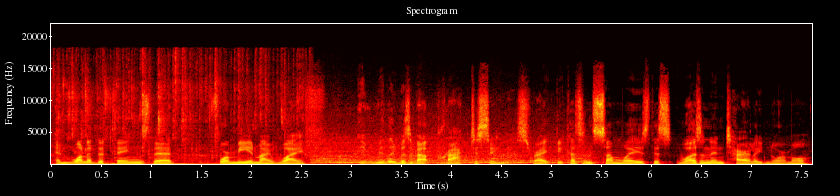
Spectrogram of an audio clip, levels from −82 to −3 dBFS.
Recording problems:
household noises; loud; throughout; 9 dB below the speech

